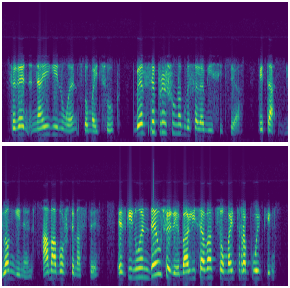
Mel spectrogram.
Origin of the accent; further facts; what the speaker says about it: Aldudes, Nouvelle-Aquitaine, France; Erraiten zuten alduden ene herri tipian bazirela 70 apez eta zerora mundu zabalean.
